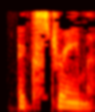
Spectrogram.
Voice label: "Extreme", English

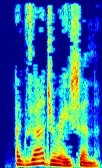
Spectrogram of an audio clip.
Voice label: "Exaggeration", English

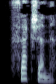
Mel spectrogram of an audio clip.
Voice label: "Section", English

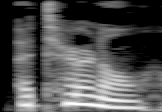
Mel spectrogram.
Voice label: "Eternal", English

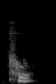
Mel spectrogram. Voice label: "Who", English

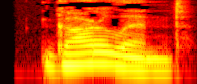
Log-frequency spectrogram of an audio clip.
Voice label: "Garland", English

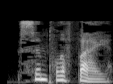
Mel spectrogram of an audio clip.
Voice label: "Simplify", English

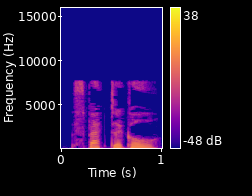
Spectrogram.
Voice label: "Spectacle", English

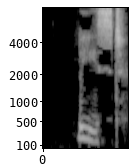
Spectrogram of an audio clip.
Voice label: "Yeast", English

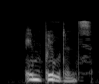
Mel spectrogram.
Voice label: "Impudence", English

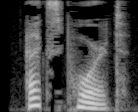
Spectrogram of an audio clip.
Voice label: "Export", English

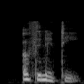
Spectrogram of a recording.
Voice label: "Affinity", English

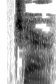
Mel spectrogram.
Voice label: "Chair", English

